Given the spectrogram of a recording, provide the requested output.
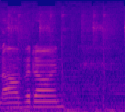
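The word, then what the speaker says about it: Avidan: don avedon sound like did you just call him don avedon look his last name is pronounced that way so don evan mcdann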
